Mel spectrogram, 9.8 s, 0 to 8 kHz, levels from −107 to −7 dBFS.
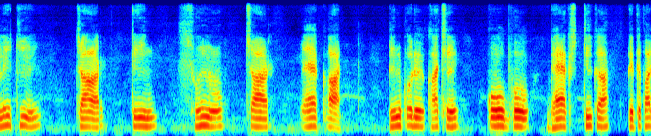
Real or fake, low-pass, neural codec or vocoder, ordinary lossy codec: fake; 7.2 kHz; codec, 44.1 kHz, 2.6 kbps, DAC; none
